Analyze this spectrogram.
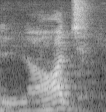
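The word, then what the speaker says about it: lodge: DG में D silent है, लॉज।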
